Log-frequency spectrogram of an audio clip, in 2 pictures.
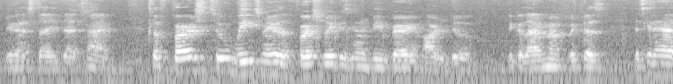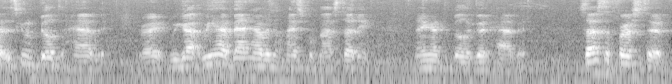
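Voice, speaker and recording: Speaking fast in a low register, a young Chicago-accented guest speaker chats casually with college students, frequently checking in with "right?". He's in a college meeting room, and the noisy recording sounds distant and echoey.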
